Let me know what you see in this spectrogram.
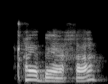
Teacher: the q indicates a hard click. And the rh is a guttural sound.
